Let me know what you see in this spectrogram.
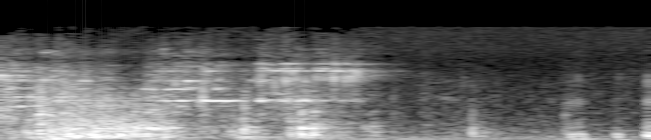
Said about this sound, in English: So you smashed the lamp.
